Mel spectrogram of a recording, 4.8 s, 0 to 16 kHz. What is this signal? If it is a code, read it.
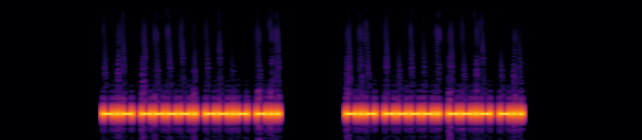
Morse code, heard as a keyed tone, about 50 wpm, 700 Hz. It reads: K9QD K9QD
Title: USA Call Signs - 4 Characters - Repeated 2x - 50wpm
